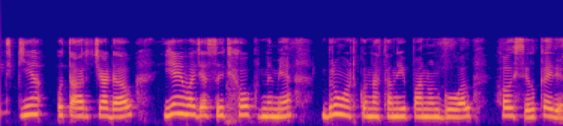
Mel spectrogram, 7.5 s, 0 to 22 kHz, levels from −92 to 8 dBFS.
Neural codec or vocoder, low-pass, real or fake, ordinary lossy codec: none; 7.2 kHz; real; none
